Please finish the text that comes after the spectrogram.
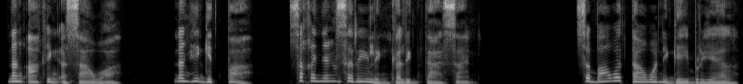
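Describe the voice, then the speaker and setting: A woman's voice: on the low side, darkish tone, dry recording, clean studio sound. A woman narrating a scripted first-person dramatic story as an audiobook narrator.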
